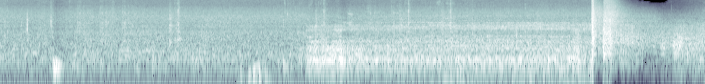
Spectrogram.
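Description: Ceremonial rifle salute volleys by a salute group ring out outdoors at the opening of a war memorial complex, about three sharp cracks spaced a couple of seconds apart, over a steady background of wind-like noise.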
